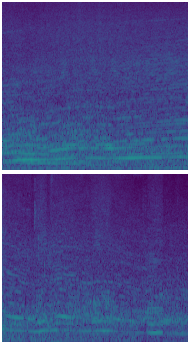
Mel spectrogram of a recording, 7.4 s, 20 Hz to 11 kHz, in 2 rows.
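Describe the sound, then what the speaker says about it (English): Race car with an H-pattern gearbox in the Automobilista 2 racing game, engine revving high in a sustained whine that dips and climbs again through gear changes, continuous and unbroken by talk. "Something so satisfying about driving a car with an H-Pattern gearbox, especially one that revs out like this, and it's just slam that next gear in"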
